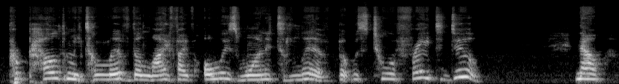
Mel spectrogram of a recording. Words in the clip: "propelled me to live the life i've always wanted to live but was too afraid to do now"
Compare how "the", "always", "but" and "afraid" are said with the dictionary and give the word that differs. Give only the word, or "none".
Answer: none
